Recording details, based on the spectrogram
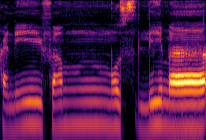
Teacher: حنیفم فا دو میم زبر فم، میم یہاں پہ مشدد ہے، اس پہ ہم کیا کریں گے، غنہ کریں گے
